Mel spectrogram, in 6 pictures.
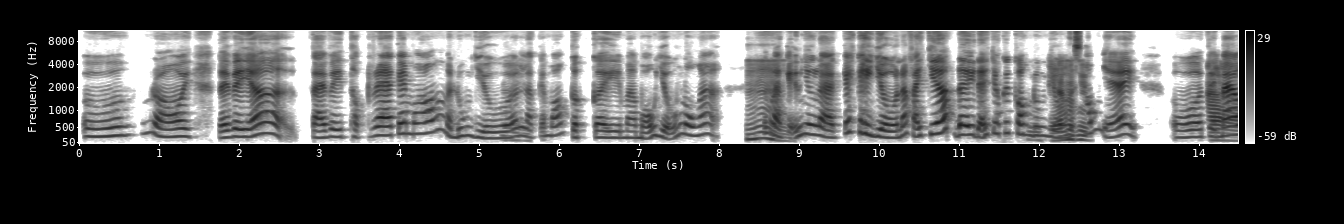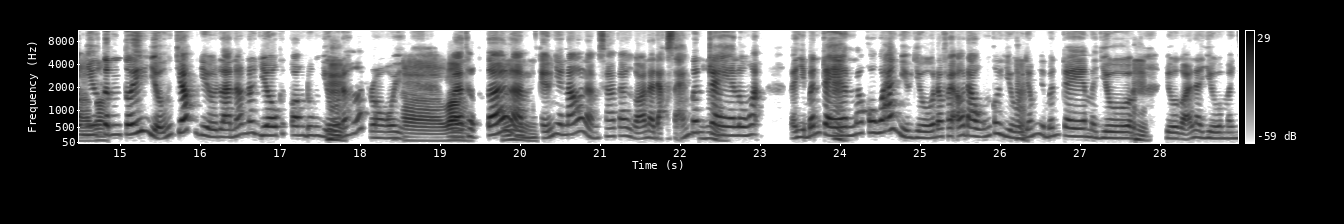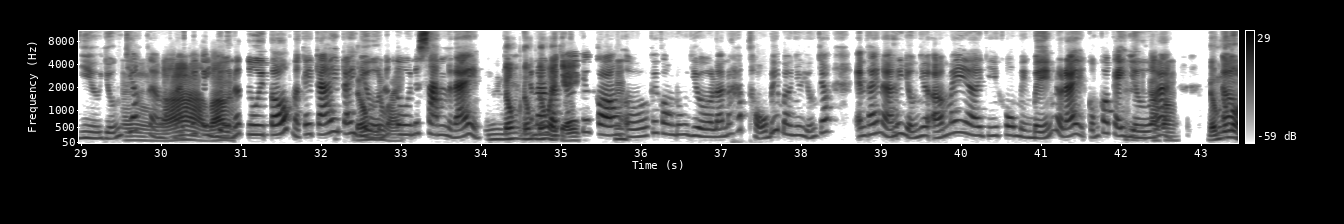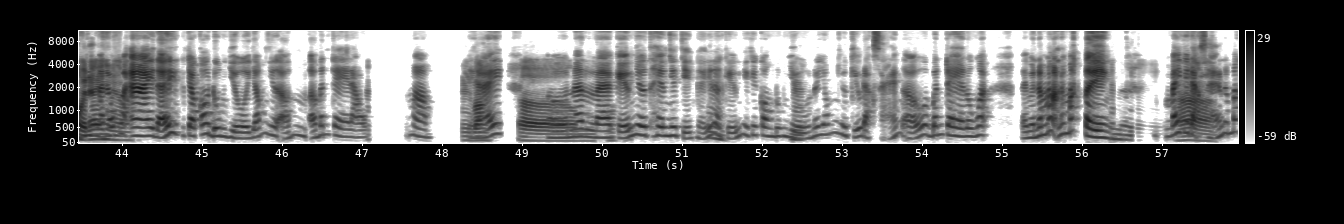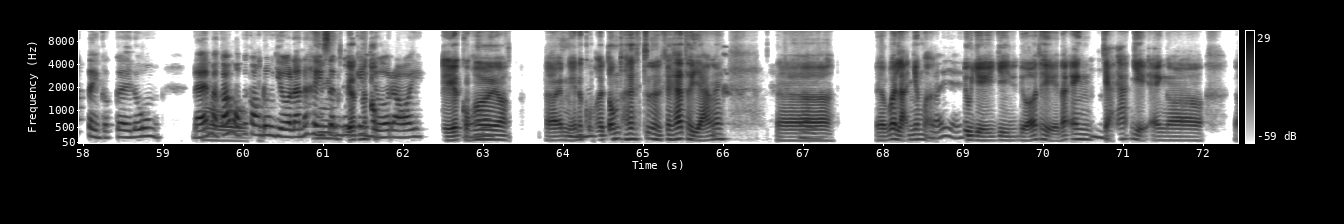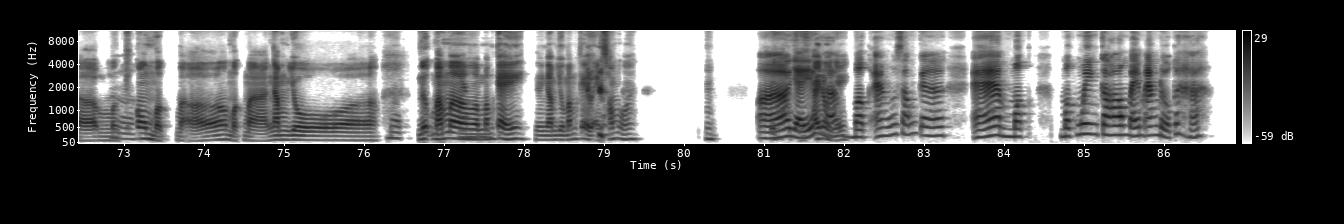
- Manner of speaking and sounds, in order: laughing while speaking: "cây"; chuckle; laughing while speaking: "Ừm"; unintelligible speech; unintelligible speech; unintelligible speech; "thiệt" said as "thết"; laugh
- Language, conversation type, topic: Vietnamese, unstructured, Có món ăn nào mà nhiều người không chịu được nhưng bạn lại thấy ngon không?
